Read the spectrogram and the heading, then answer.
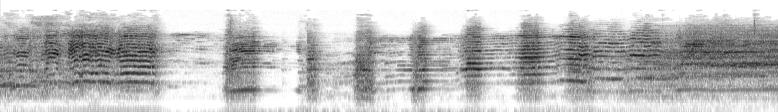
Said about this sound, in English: She's getting booed.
